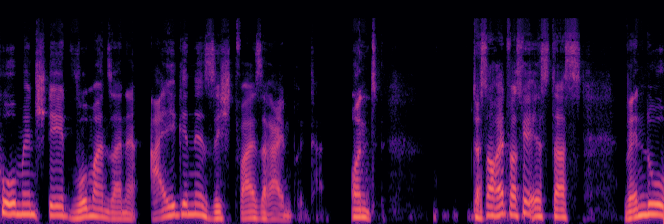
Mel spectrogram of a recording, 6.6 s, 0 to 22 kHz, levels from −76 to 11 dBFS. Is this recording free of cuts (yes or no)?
no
